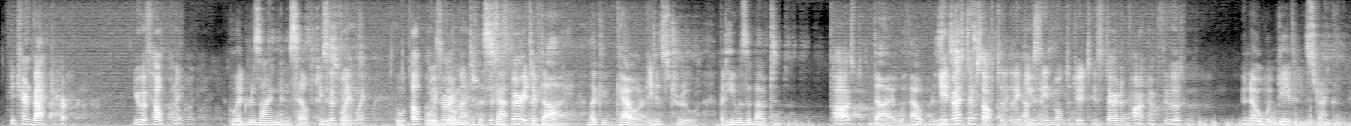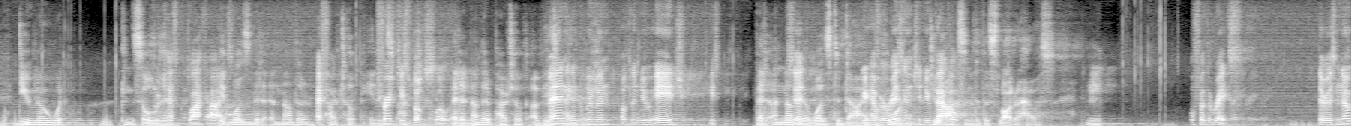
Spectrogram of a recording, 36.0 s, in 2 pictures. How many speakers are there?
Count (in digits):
2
